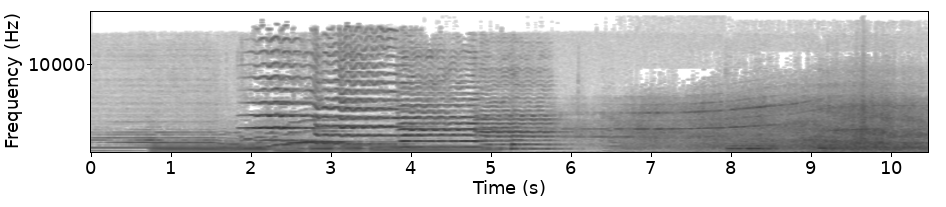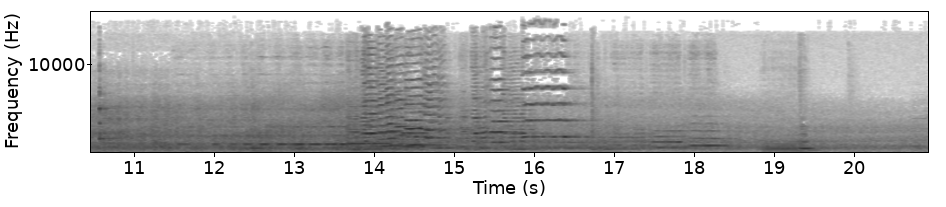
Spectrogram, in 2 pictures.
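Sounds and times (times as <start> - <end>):
brief musical tone: 0.0 - 6.8, 11.6 - 19.8
airplane flying overhead: 0.0 - 20.9.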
